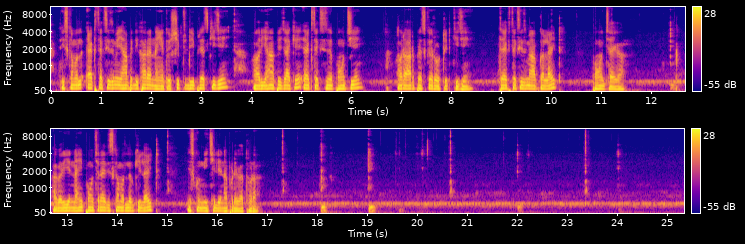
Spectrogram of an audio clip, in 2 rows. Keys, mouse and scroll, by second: 0.5-2.8 shift+middle drag, 2.8 shift+d, 3.7 click, 5.3 click, 7.1 r, 10.0-11.3 drag, 12.5 KP_3, 13.7 scroll up 1, 15.0 click, 15.0 scroll up 2, 17.3 click, 18.2 KP_3, 19.2 KP_1, 19.9 shift+middle click, 20.7 click, 21.9 click, 22.1 r, 24.2 r.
